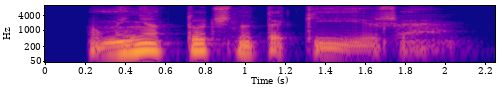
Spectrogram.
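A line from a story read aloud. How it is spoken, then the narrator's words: Sighing. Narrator (Russian): Благонравов вздохнул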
